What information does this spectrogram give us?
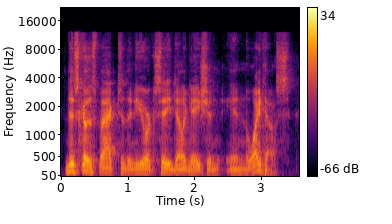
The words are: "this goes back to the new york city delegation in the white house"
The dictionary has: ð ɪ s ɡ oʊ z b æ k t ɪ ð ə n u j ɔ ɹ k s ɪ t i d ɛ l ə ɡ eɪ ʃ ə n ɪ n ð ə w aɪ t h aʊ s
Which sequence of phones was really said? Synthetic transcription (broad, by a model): ð ɪ s ɡ oʊ z b æ k t ɪ ð ə n u j ɔ ɹ k s ɪ t i d ɛ l ə ɡ eɪ ʃ ə n ɪ n ð ə w aɪ t h aʊ s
